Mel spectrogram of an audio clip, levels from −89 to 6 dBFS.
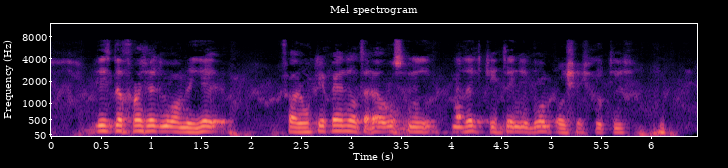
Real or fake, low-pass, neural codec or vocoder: fake; 7.2 kHz; codec, 16 kHz, 1 kbps, FreqCodec, larger model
